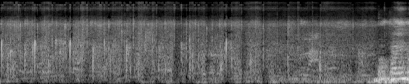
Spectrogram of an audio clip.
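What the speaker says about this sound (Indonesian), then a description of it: "kita berikan aplaus dulu kepada Bapak Rudi Sirwa" A crowd at an evening political rally in Indonesia claps steadily for an honoured guest, a dense sustained applause that swells louder near the end, with a voice over it.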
